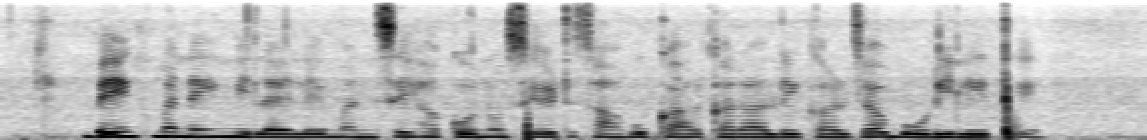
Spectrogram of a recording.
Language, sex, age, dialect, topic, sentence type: Chhattisgarhi, female, 18-24, Central, banking, statement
